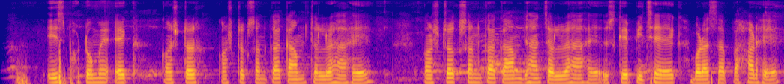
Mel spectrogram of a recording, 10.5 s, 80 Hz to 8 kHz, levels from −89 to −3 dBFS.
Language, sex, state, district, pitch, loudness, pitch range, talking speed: Hindi, male, Uttar Pradesh, Etah, 140 Hz, -20 LUFS, 130-145 Hz, 140 wpm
